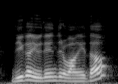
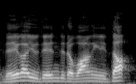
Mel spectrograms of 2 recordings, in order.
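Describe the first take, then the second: First: The voice rises at the end. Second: The voice falls at the end.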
